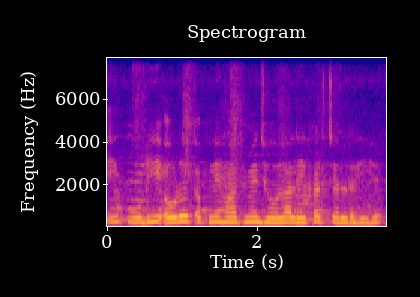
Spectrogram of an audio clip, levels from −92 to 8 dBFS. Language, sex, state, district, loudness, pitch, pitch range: Hindi, female, Mizoram, Aizawl, -14 LUFS, 230 Hz, 225-240 Hz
